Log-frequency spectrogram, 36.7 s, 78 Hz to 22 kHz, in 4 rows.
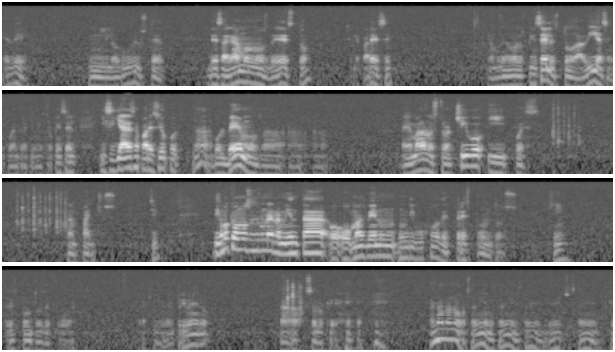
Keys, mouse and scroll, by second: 0.7 click, 1.6-6.7 drag, 8.2 click, 9.8 click, 16.2 click, 18.2 Delete, 19.3 KP_2, 19.5 KP_5, 19.7 KP_0, 20.0 KP_Enter, 30.1 click, 32.9 ctrl+z.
